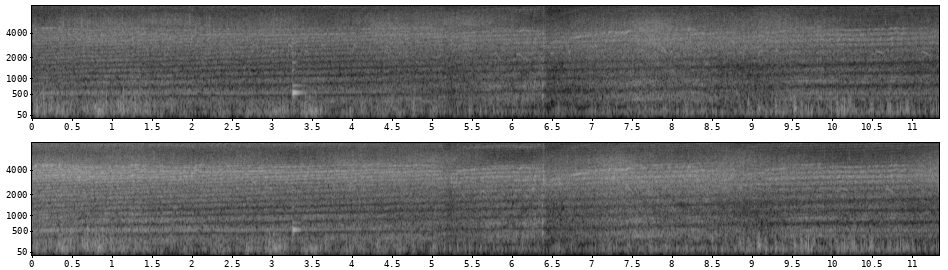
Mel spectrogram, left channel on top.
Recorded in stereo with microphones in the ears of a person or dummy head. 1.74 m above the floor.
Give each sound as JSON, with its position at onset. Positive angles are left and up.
{"t": 0.0, "sound": "a drone", "side_deg": -30}
{"t": 3.2, "sound": "a cowbell", "side_deg": 40}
